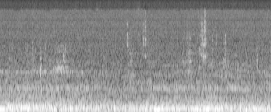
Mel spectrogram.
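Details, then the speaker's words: Ford Crown Victoria, starting with the owner doubtful it would start: it runs at once with a low, quiet, even idle rumble and no tapping or stumble, a normal healthy engine. "oh boy it's running look at that already yeah this thing is this why i love crown fix so much"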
